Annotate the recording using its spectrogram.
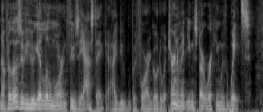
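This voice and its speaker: Speaking at a very fast pace, a man shows vocal fry and ordinary pitch variation. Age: 60s. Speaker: lifeguard instructor. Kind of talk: voiceover tutorial. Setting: voiceover recorded separately from pool video.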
